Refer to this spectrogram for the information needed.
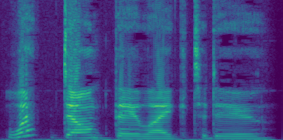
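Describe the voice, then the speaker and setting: A woman reading short lesson phrases slowly and clearly, as if for repetition. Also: on the low side, a bit bright, dry recording. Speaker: dialogue reader. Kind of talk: slow, drilled language-lesson phrases.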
